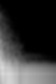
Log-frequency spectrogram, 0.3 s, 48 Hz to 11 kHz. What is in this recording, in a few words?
90s hip hop kick sound g sharp key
